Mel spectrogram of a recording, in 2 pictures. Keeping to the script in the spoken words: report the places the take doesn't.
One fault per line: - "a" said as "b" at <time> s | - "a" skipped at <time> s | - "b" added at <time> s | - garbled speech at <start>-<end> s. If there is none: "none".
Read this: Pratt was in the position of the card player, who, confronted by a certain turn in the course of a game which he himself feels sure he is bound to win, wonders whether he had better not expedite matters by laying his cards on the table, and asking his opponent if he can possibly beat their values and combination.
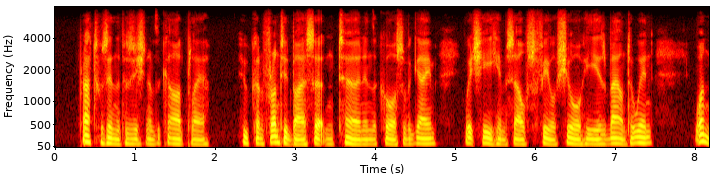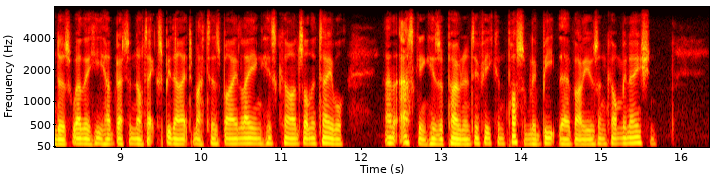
none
